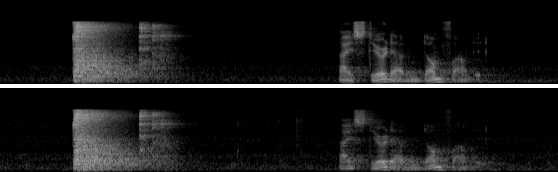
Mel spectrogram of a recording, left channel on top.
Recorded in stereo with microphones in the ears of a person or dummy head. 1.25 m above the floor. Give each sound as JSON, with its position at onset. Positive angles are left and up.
{"t": 0.7, "sound": "a gunshot", "side_deg": 40, "distance_m": 3.5}
{"t": 3.4, "sound": "a man speaking", "side_deg": 70, "distance_m": 0.5}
